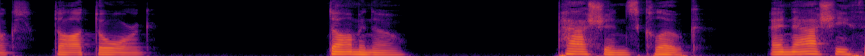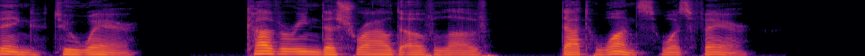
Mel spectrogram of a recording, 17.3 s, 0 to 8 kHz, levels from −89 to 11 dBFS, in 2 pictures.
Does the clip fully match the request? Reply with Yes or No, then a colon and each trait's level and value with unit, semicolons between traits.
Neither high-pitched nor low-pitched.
No: low, 115 Hz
